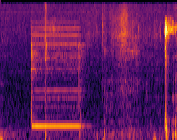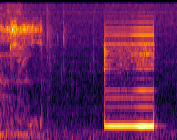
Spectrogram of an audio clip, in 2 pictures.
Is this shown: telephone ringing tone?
yes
